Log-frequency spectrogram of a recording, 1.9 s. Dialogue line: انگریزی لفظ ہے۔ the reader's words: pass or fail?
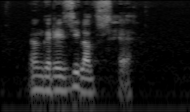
pass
